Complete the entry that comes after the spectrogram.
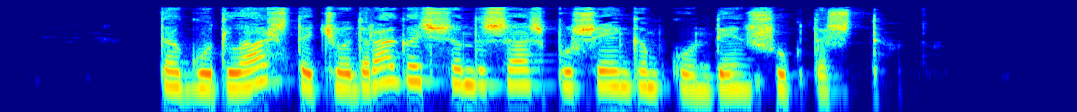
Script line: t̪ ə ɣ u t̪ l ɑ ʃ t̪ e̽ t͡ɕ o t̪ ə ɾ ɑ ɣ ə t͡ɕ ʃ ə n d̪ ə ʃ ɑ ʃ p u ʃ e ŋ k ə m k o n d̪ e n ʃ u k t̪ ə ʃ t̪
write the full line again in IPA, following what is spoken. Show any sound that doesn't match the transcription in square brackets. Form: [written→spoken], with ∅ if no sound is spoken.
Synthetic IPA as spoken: t̪ ə ɣ u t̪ l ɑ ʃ t̪ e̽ t͡ɕ o [t̪→d̪] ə ɾ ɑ ɣ ə t͡ɕ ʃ ə n d̪ ə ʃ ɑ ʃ p u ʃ e ŋ [k→ɡ] ə m k o n d̪ e n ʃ u k t̪ ə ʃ t̪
